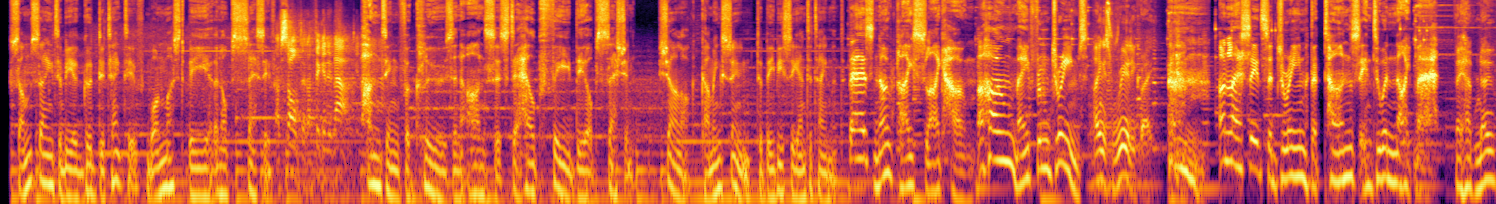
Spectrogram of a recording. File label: tv promo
